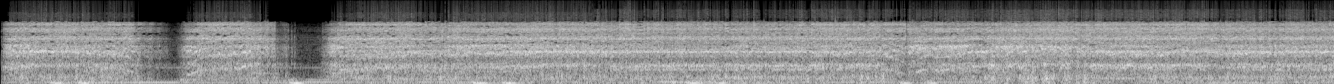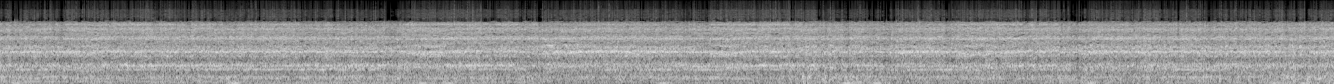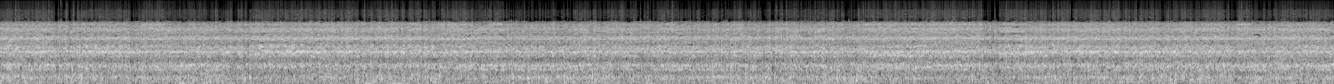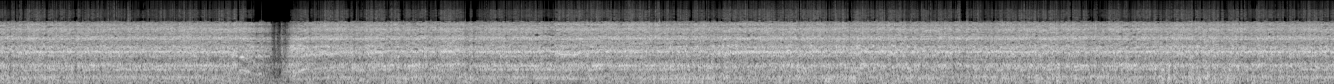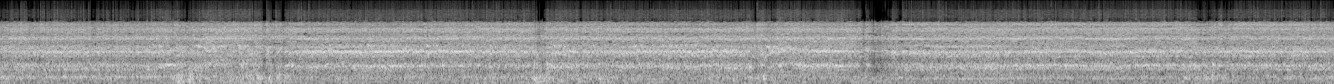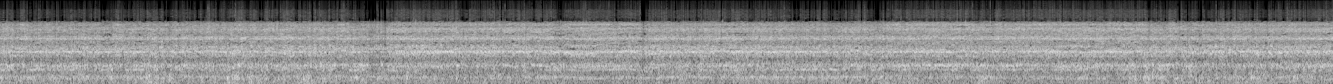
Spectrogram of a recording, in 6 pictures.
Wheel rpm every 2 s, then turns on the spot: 170, 100, 210, 230, 190, 240, 230, 230, 230, 230, 230, 220, 230, 230, 220, 230, 230, 230, 230, 230, 230, 160, 230, 230, 230, 230, 240, 250, 230, 230, 220, 220, 230, 230, 240, 230, 230, 230, 230, 230.
none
